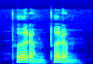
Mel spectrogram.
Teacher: It's put them. We make a reduction. We say put 'em. The T changes to a fast D.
